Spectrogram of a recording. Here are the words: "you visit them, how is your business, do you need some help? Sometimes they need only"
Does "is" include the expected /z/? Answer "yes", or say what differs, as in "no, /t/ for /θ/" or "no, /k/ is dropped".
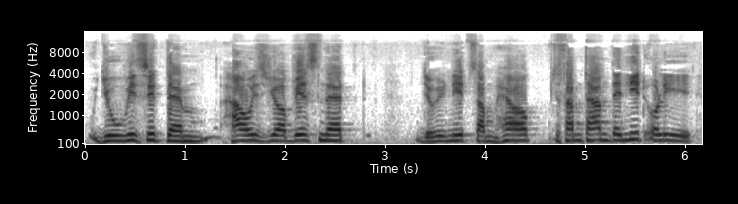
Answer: no, /s/ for /z/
